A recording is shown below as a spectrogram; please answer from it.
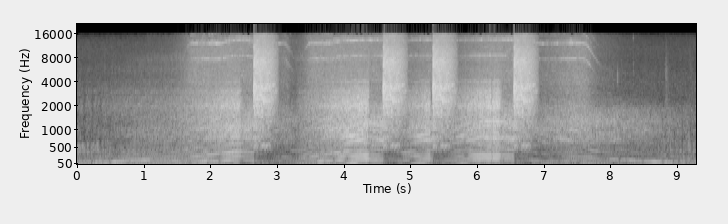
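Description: A 500hp budget-build car engine in the Automation game revs repeatedly, climbing and dropping through several loud pulls with shift gaps, close and dominant with no talk.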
